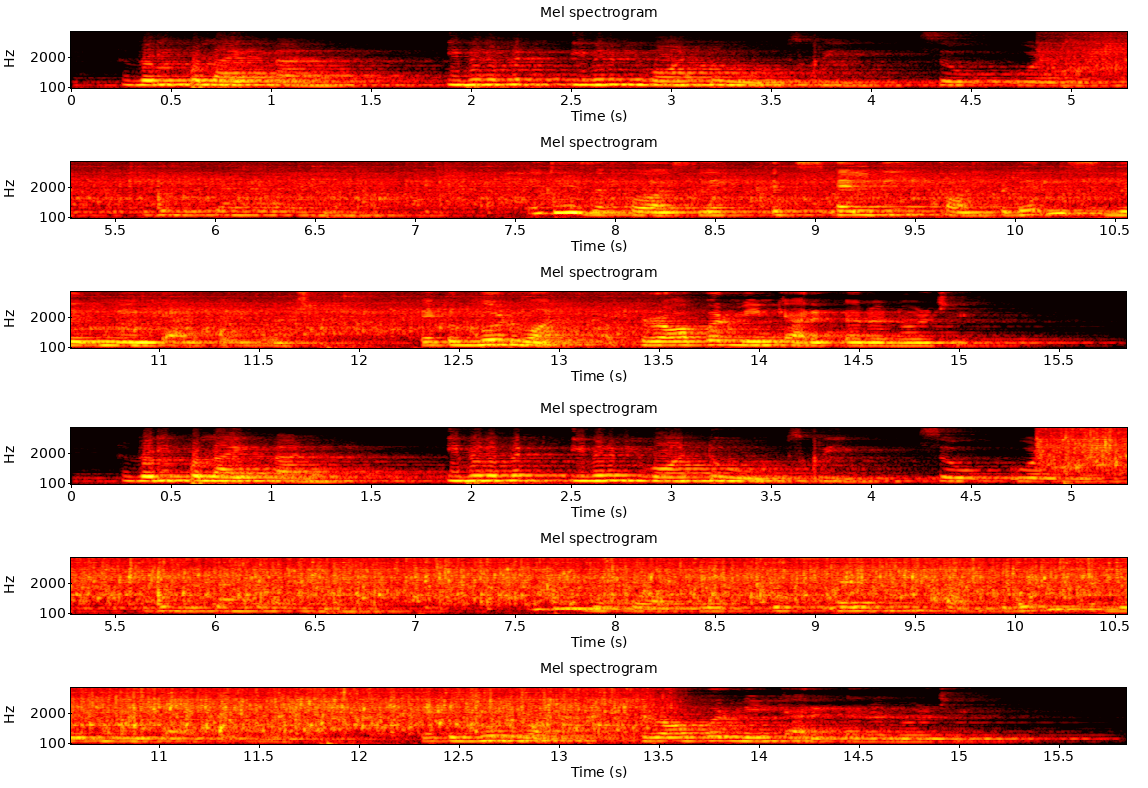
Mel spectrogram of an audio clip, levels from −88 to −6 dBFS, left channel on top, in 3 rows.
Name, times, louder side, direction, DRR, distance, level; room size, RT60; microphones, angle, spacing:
voice 1, 0.2-1.4 1.9-4.0 4.3-5.1 5.4-6.8, right 1 dB, 20° right, 1 dB, 0.7 m, -34 dB
sound 1, 4.8-13.6, right 10 dB, 85° right, 0.3 m, -35 dB
voice 2, 7.6-11.9 12.3-15.1, left 6 dB, 75° left, 9 dB, 0.4 m, -32 dB
7.3 x 4.5 x 6.7 m, 2.1 s
head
